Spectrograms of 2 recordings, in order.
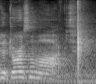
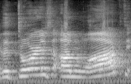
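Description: First: It is said at normal volume. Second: It is said more loudly.

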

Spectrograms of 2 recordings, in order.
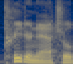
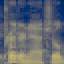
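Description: First: The word is pronounced in a pretentious-sounding way. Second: The word is pronounced in a plain, ordinary way. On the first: The speaker calls it wrong. "Some people like to pronounce it preternatural, but I think that kind of sounds pretentious" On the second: The speaker calls it right. "So I just say preternatural"

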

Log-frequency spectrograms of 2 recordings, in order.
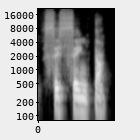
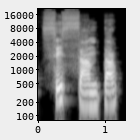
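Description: First: It is said with a Portuguese-like pronunciation. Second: It is said with the Italian pronunciation. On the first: The speaker calls it wrong. "e non 60, come in portoghese" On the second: The speaker calls it right. "Diciamo 60"

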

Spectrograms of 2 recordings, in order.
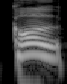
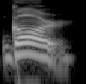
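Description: First: It is said with a Korean-style vowel, like call. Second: It is said with an English-style vowel and r. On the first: The speaker calls it wrong. "I said call" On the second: The speaker calls it right. "I couldn't say like a…"

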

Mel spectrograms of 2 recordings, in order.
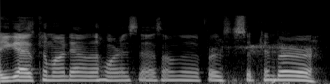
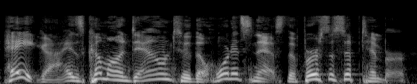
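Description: First: It is said in a plain, ordinary voice. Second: It is said in a theatrical announcer voice.

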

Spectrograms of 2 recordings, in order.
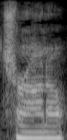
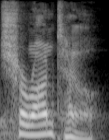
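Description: First: The t sounds in the word are dropped. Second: The t sounds in the word are clearly pronounced. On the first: The speaker calls it right. "There's no Canadian that pronounces any of the T's" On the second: The speaker calls it wrong. "I just fucked up right there. I said Toronto"

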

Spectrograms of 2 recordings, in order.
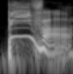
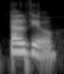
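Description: First: It sounds exactly like the word beaver. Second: Every letter is sounded, with the L and V. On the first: The speaker calls it right. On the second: The speaker calls it wrong.

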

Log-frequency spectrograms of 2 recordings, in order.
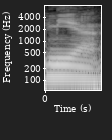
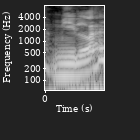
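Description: First: The middle consonant is a Y sound. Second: The middle consonant is an L sound. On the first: This is how the name is actually read. "double L jadi ada Mia" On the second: This is how the spelling looks. "Mila jadi Mia"

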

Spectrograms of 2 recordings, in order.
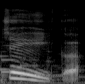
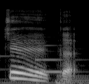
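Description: First: The first syllable is zhei, ending in i. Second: The first syllable is zhe, without an i. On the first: "後にI がついてZHEI という読み方" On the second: "ZHE という読み方"

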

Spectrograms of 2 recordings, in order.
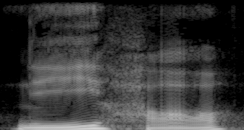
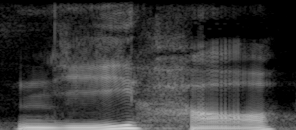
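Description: First: First syllable rises, then the second dips. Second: First syllable rises, then the second dips.

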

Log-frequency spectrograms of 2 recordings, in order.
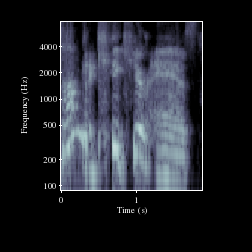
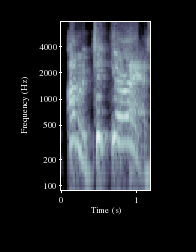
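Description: First: It sounds warm and affectionate, like a hug. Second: It sounds threatening and ready to fight.

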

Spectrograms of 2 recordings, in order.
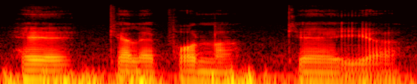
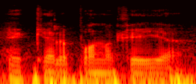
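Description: First: Each word is separated by breaks. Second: The words run together without breaks. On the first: The speaker calls it wrong. "it's not" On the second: The speaker calls it right. "but it's"

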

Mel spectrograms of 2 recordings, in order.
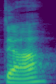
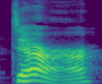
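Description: First: It is said plainly with no r sound. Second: It is said Boston style with an r sound.

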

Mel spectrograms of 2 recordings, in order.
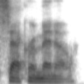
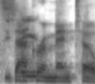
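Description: First: The t is dropped. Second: The t is clearly pronounced. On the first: It is how locals say the name. The speaker calls it right. "there are no T's either" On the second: It is how outsiders say the name. The speaker calls it wrong. "It's not Sacramento"

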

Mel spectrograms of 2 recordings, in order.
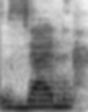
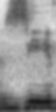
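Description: First: The letter is said the non-American way. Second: The letter is said the American way.

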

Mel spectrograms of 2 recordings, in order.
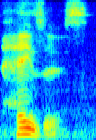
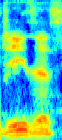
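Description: First: The name is said with a Spanish pronunciation. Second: The name is said with an English pronunciation. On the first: "you would be like, Jesus" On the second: "instead of saying Jesus"

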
